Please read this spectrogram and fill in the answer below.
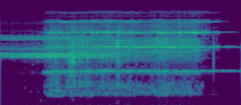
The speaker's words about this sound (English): When I got home, the phone was ringing.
